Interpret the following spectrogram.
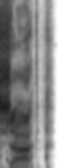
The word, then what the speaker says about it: Shaq: but but it spell it spells Shaq but his name is shock though but you know it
